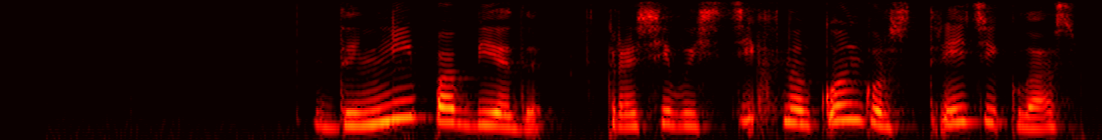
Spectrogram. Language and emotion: Russian, positive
